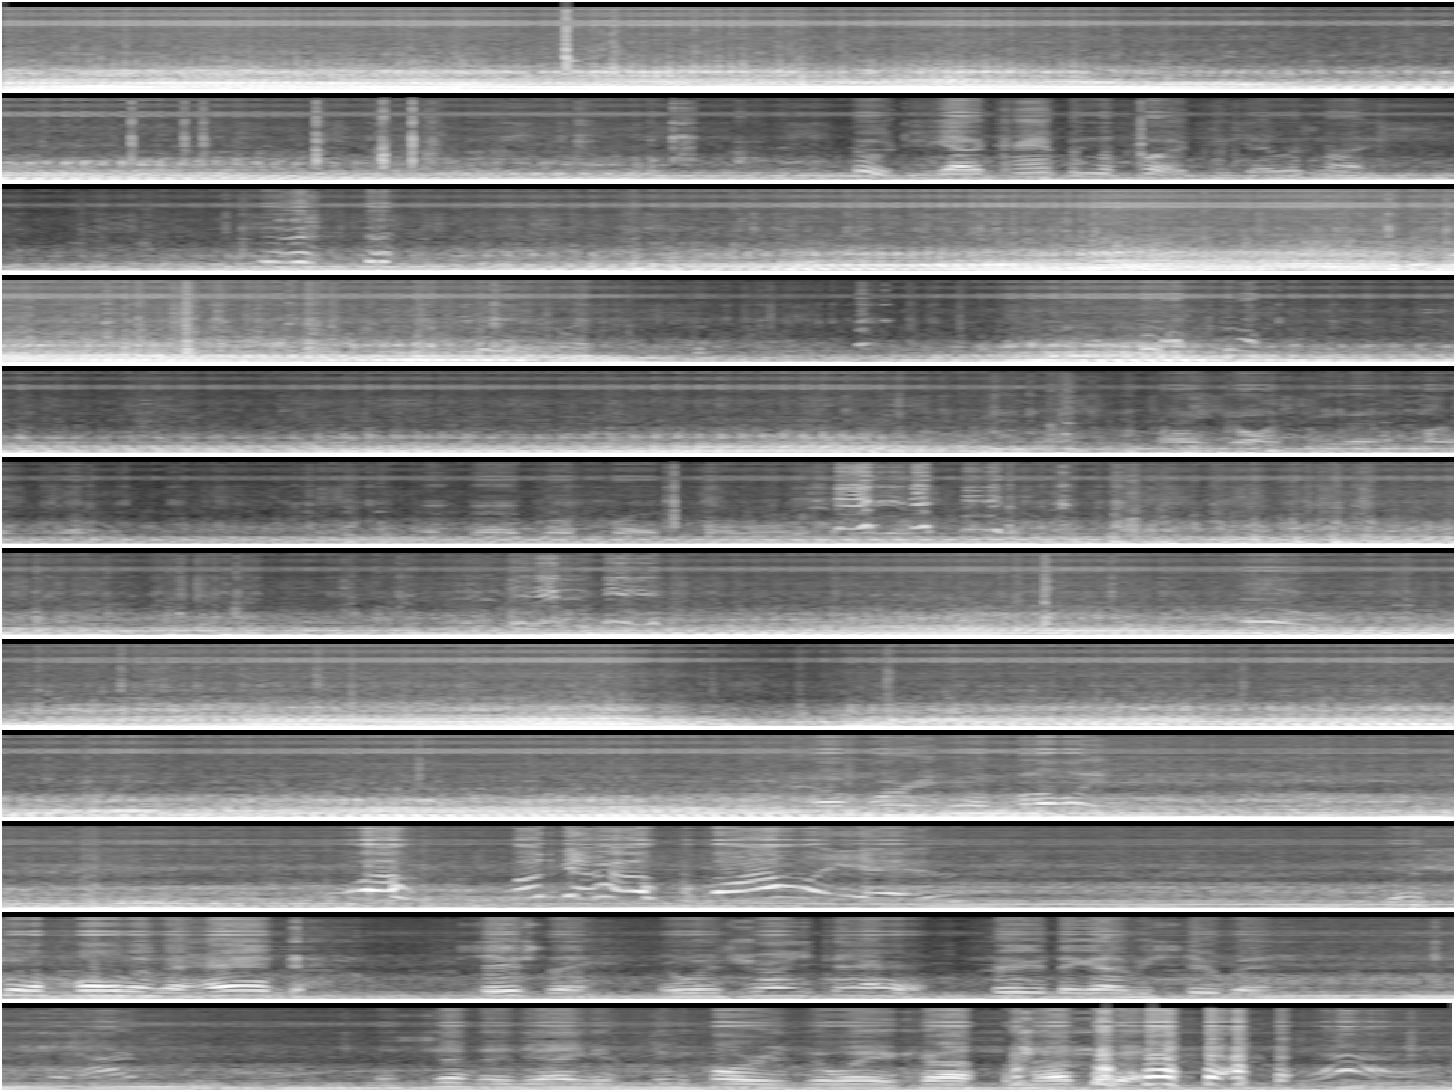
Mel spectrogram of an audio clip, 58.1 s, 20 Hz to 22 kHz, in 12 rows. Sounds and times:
Truck: 0:00.0 - 0:58.0.

